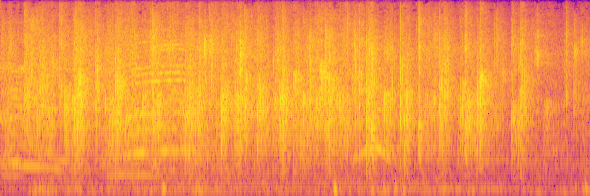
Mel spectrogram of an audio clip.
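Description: An audience breaks into steady applause, dense overlapping claps sustained for several seconds at a fairly even loudness, with faint murmuring voices mixed in.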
